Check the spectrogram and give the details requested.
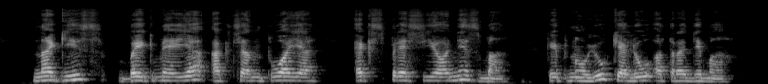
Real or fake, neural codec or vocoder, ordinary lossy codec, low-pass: real; none; AAC, 64 kbps; 14.4 kHz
